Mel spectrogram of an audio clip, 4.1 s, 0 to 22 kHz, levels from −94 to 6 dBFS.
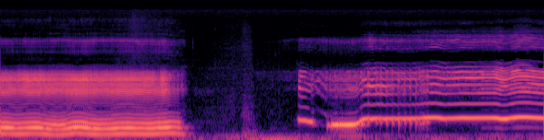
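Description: No technical faults can be heard in this music.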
